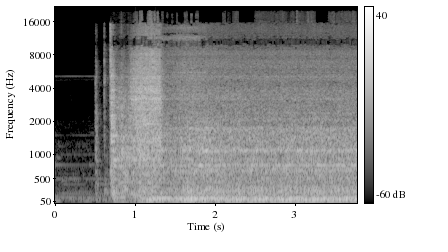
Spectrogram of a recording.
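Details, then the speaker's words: 1988 Chevrolet 1500 Scottsdale V8 just after new spark plugs, still a little cold, Seafoam added (owner suspects Seafoam and weak ignition were part of the earlier rough running): short crank, quick catch and flare, then a steady, even idle. Normal start and idle. "Totally different. Yeah. Still a little cold. But it's staying running."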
